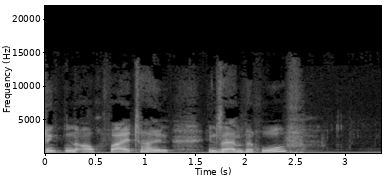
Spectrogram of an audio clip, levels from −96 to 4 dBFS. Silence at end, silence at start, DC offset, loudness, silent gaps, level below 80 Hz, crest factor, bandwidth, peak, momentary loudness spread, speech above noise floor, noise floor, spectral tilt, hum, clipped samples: 0 s; 0 s; under 0.1%; -27 LUFS; none; -54 dBFS; 18 dB; 15 kHz; -10 dBFS; 13 LU; 20 dB; -47 dBFS; -5.5 dB/octave; none; under 0.1%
